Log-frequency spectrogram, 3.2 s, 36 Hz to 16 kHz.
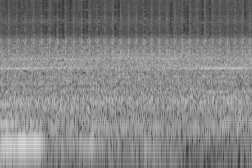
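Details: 2010 Citroën C3, 16-valve automatic, warm engine at idle, high fuel consumption complaint: dull bottom-end knock about three times a second under the engine hum; oil pressure test found pressure below spec.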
